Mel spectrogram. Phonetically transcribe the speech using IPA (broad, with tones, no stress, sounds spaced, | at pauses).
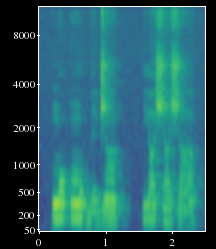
n ɔ˦ k ɔ̃˦ ɾ o˦˨ ɡ͡b e˨ d͡ʒ ã˧ | j a˦ ʃ a˧ ʃ a˧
